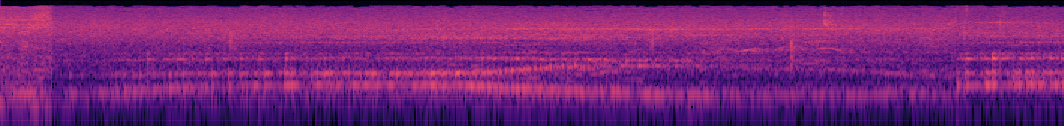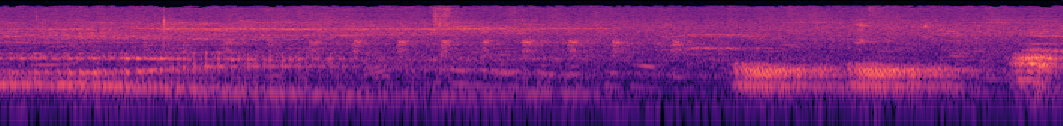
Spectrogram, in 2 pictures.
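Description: Recorded dinosaur calls played from a dinosaur park's loudspeakers: two long, low calls, each sliding up and then down in pitch over about four seconds, then two short rough calls near the end.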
